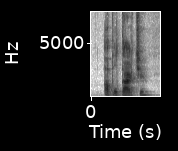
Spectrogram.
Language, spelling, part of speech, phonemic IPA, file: Dutch, appeltaartje, noun, /ˈɑpəltarcə/, Nl-appeltaartje.ogg
- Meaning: diminutive of appeltaart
